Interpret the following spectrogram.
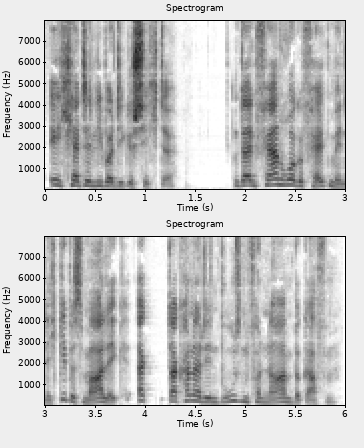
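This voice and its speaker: A woman's voice: medium pitch, brisk, close to an everyday voice. A woman voicing a scornful, mocking old male scholar while reading a novel aloud. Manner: teasing, scolding.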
